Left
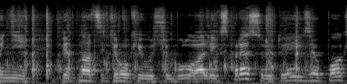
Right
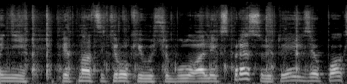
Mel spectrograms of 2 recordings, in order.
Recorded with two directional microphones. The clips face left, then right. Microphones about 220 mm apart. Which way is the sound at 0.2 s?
20° right (ahead or behind).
